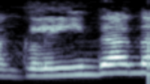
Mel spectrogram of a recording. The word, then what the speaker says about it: Glinda: Porque a Glenda fala, né? Ah, eu posso, né, consertar esse problema. E não é um problema. – Não, a Glinda não. A Glinda. Você tá pronunciando errado.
